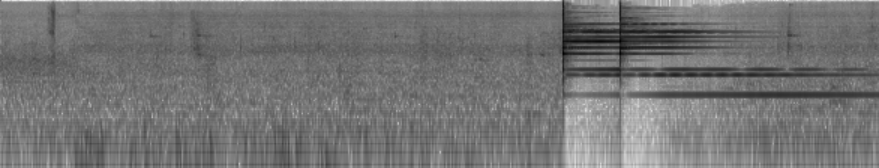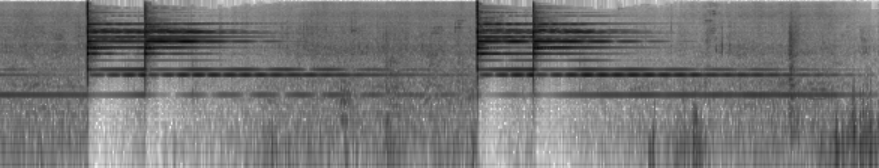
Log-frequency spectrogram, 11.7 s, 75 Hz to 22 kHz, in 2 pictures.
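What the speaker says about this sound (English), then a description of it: "Bell ringer. Strike 6 bells." A ship's bell rings six times at an outdoor naval change of command ceremony. The strikes come in three quick pairs, each ringing out clearly over gusty wind noise.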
